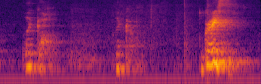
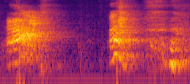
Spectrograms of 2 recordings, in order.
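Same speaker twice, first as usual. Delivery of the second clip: sharp loud yelp as claws dig in; startled pained yelp; 5 semitones higher, 8 dB louder than usual. Real, not acted. Owner yelps as the cat claws her, loud. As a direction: cry out at the scratch.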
